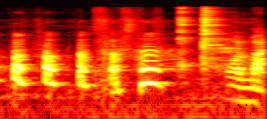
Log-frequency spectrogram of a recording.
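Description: A metal utensil clinking and scraping against an aluminium stockpot of simmering soup as it is stirred, with several quick clinks in the first second or so.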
